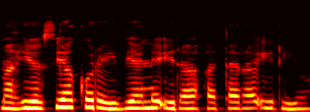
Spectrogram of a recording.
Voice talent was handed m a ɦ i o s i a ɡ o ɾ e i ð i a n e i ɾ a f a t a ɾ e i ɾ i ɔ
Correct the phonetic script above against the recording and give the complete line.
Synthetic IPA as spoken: m a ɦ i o s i a k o ɾ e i ð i a n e i ɾ a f a t a ɾ a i ɾ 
